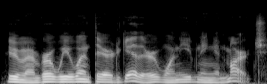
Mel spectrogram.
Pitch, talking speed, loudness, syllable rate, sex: 115 Hz, 225 wpm, -14 LUFS, 7.2 syllables/s, male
